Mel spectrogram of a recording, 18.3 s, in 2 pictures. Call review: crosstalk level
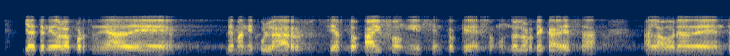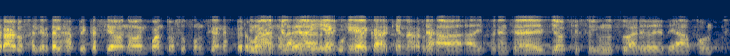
present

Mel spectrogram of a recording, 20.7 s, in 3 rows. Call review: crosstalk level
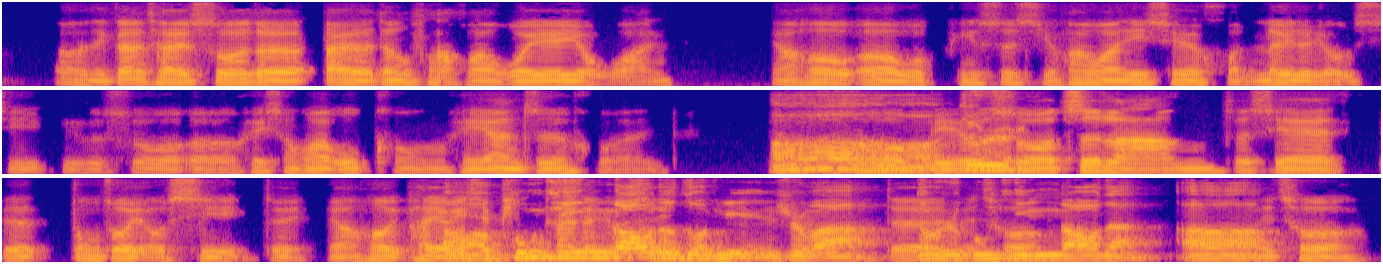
present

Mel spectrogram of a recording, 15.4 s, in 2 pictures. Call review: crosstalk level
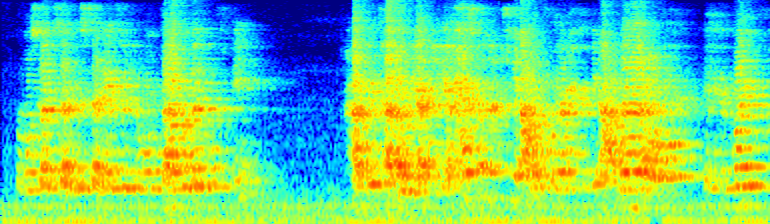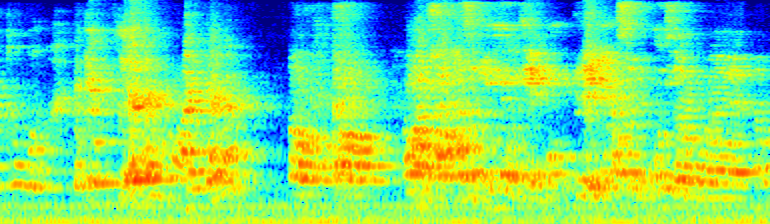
none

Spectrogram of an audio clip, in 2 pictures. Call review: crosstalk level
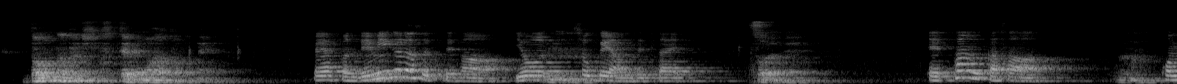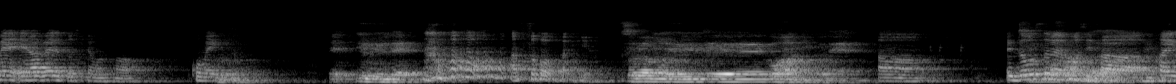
present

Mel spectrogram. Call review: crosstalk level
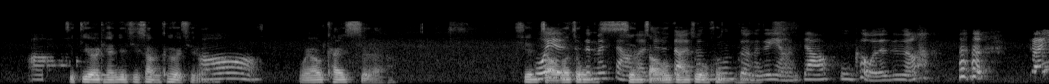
present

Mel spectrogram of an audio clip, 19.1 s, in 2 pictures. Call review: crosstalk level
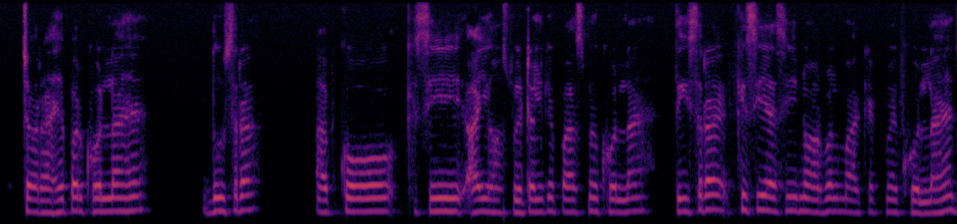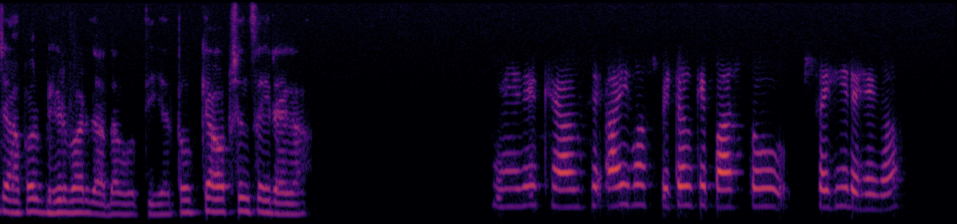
none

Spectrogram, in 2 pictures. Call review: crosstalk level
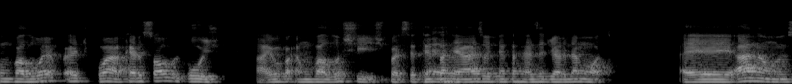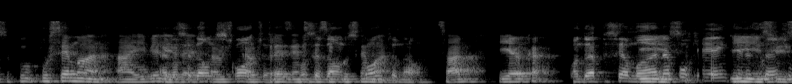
present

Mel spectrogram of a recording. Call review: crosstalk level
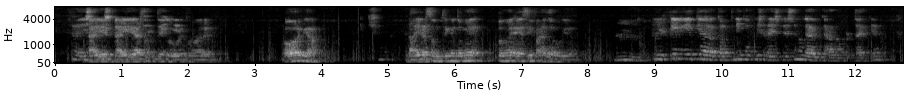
present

